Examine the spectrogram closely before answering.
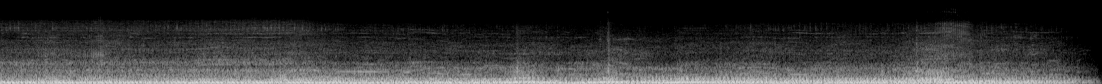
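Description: A quad bike engine rumbles and revs up close.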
